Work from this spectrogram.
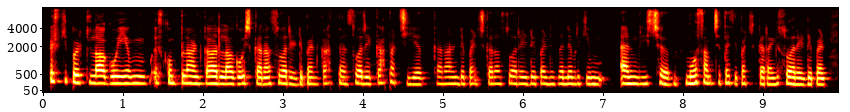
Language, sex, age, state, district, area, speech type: Kashmiri, female, 18-30, Jammu and Kashmir, Ganderbal, rural, spontaneous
